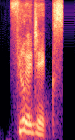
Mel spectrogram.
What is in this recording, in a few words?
"fluidics", Indian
